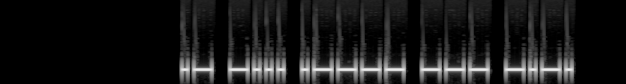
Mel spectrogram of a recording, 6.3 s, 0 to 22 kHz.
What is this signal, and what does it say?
Morse code, heard as a keyed tone, about 20 wpm, 700 Hz. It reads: AB1OC
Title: USA Call Signs - 5 Characters - Repeated 3x - 20wpm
